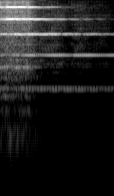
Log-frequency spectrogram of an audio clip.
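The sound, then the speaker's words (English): A drummer's electric bell set, used to imitate a ringing telephone in film music, rings loud with a bright metallic ring, then its high overtones hum on and fade over about a second. No one speaks. “And I have an electric. Ah. Bell set from there.”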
